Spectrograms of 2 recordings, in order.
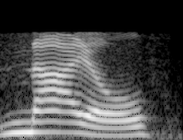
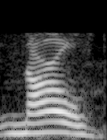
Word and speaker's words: Gnarls: Dude, I wasn't sure what you were saying, because at first I thought it was Niles, and then I was like, well, no, it's not. Am I hearing Gnarls? I was trying to pronounce it as much as possible. – I read it different in my mind. Now that you say Gnarls Barkley, I'm like, oh, clearly.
